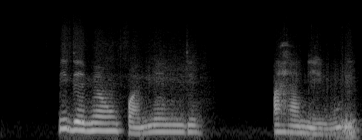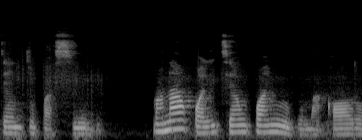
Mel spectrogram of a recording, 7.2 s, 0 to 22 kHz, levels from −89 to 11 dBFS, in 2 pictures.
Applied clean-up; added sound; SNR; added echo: neural mask model RNNoise.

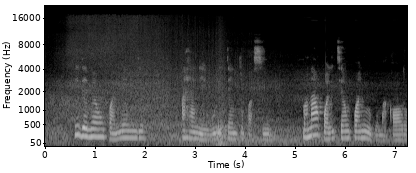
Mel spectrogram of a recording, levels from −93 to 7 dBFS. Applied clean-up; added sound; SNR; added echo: none; Fixed-wing aircraft, airplane + Whoosh, swoosh, swish; 12 dB; none.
